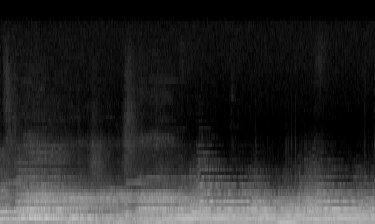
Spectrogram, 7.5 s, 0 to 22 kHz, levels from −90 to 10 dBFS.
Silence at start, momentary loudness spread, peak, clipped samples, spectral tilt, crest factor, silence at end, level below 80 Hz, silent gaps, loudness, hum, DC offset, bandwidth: 0 s; 7 LU; -8 dBFS; under 0.1%; -6 dB/octave; 14 dB; 0 s; -60 dBFS; none; -20 LUFS; none; under 0.1%; 8.6 kHz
